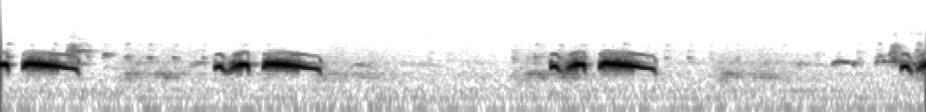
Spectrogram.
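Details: Spotted dove singing, used as a lure to make newly caught doves sing: doubled rising coos followed by a long falling coo, phrases about four seconds apart, soft faint calls in between.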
